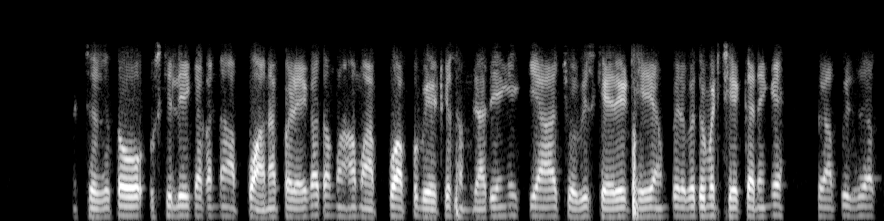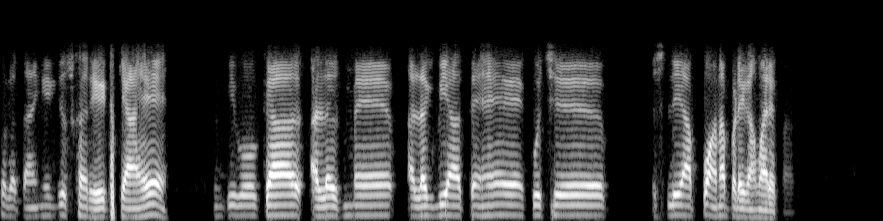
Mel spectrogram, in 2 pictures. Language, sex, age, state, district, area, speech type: Hindi, male, 30-45, Madhya Pradesh, Harda, urban, conversation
